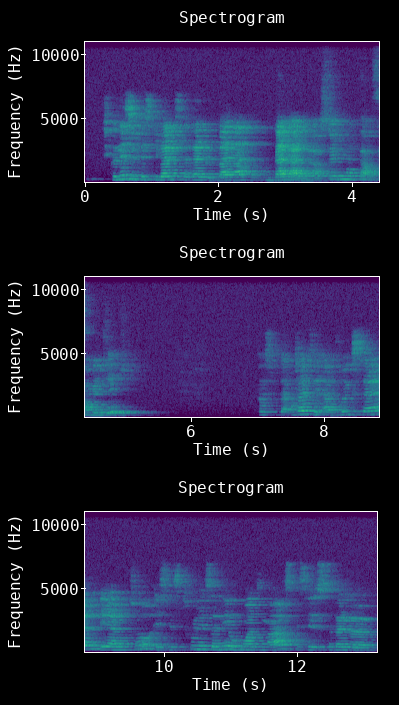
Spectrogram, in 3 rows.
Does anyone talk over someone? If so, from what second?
none

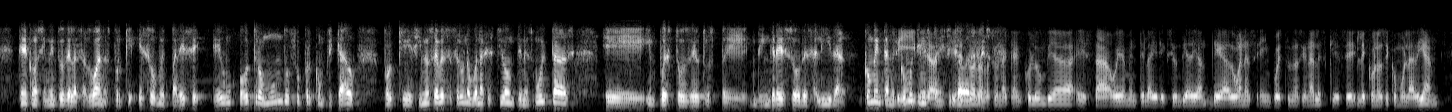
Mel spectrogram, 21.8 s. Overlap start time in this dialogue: 13.3 s

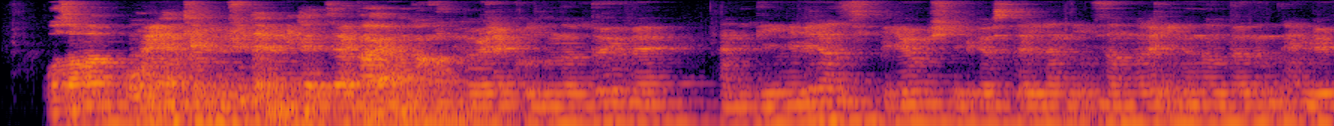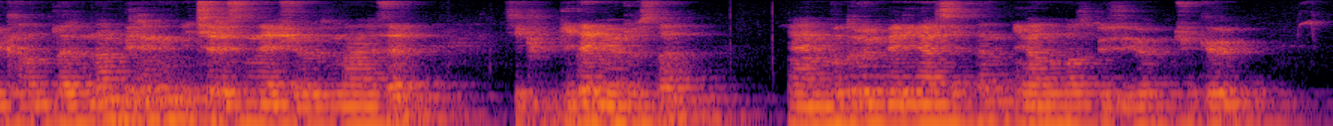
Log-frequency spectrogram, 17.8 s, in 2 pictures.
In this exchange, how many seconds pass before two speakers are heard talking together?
0.8 s

